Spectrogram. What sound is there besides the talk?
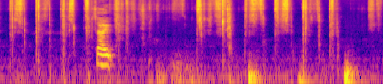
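shuffling tarot cards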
